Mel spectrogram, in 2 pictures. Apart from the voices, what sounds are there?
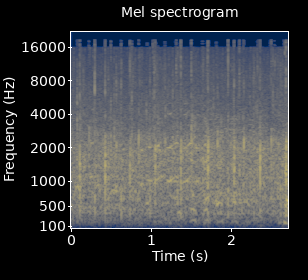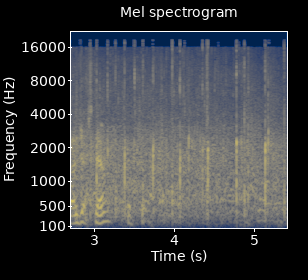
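audience applause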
